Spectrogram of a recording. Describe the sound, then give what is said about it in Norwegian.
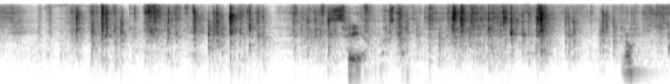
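Crinkling and tearing of wrapping paper from a gift, with bursts of tape pulling loose, continuing in busy irregular rustles while people talk over it; the gift inside is a roll of paper with more tape. “Han har fått papir. En rull med papir. Oi, oi, oi. Bra. Enda mer teip også.”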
